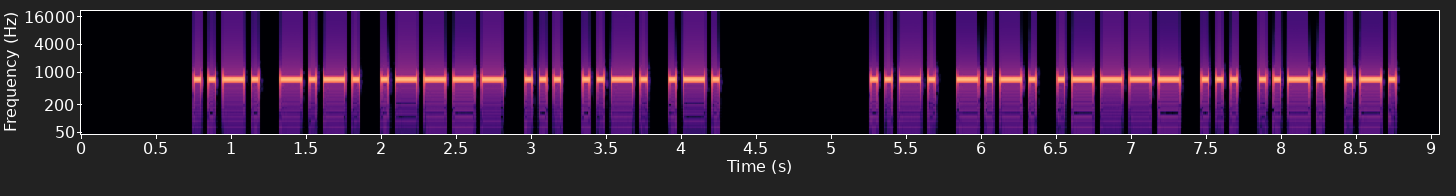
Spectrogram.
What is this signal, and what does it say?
Morse code, heard as a keyed tone, about 25 wpm, 700 Hz. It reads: FC1SFR FC1SFR
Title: DXCC-100 Call Signs - 6 Characters - Repeated 3x - 25wpm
